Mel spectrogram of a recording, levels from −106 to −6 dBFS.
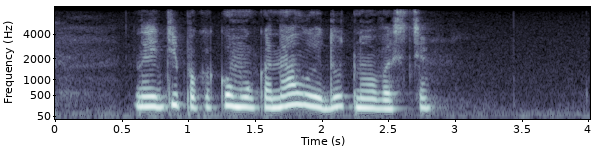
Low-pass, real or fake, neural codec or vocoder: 7.2 kHz; fake; vocoder, 44.1 kHz, 128 mel bands every 512 samples, BigVGAN v2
